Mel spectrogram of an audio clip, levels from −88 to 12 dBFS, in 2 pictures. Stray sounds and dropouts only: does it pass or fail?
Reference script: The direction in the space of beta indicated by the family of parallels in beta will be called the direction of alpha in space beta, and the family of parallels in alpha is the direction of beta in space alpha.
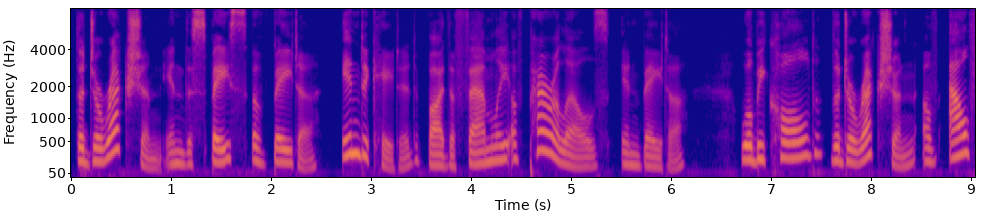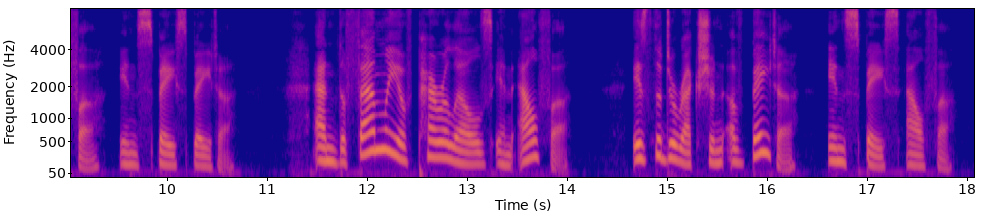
pass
